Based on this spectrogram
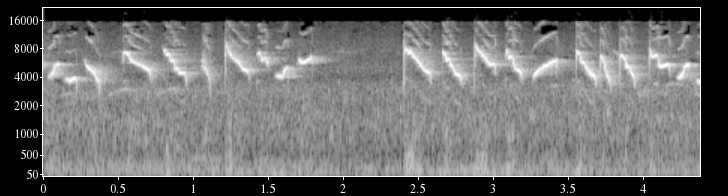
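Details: White-eye song, a training recording for caged songbirds: fast series of high, steeply falling whistles and rising slurs in two energetic phrases broken by a half-second pause.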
